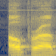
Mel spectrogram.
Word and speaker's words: Oprah: oprah is the or oh orpah is the name of the biblical figure in the book of ruth she is known as oprah because people mispronounced her birth name often when she was growing up if my name was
